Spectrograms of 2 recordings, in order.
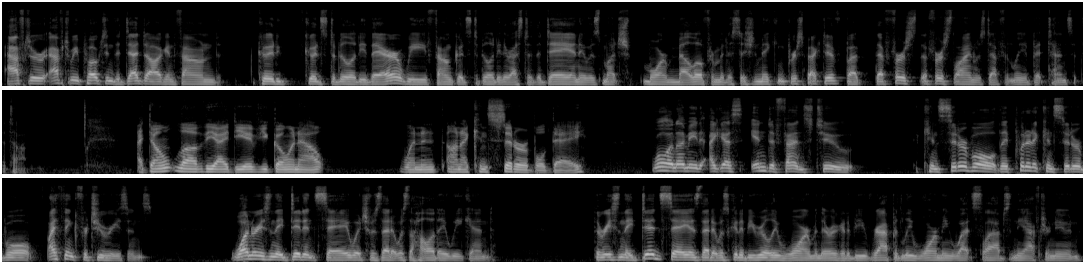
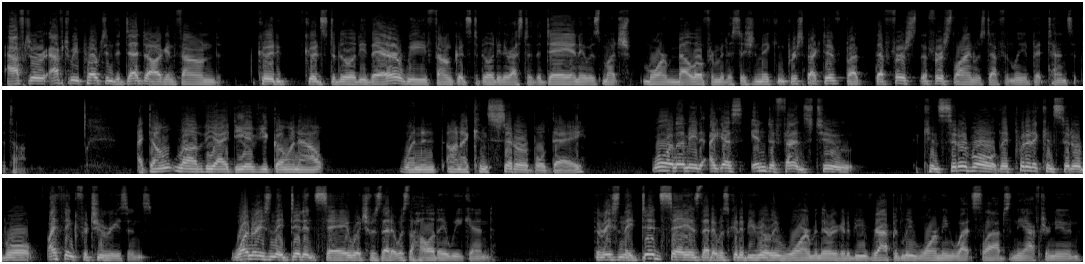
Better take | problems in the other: first | distortion; slight; 9% of the sound clipped

